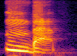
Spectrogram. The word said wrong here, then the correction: Mbappe: Mbappe. – Kylian Mbappe.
